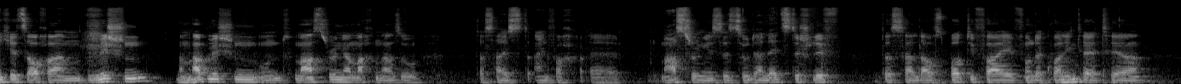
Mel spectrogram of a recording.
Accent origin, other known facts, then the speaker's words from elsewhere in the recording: Switzerland; Wir kommen aus der Schweiz und nicht aus den Bronx.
